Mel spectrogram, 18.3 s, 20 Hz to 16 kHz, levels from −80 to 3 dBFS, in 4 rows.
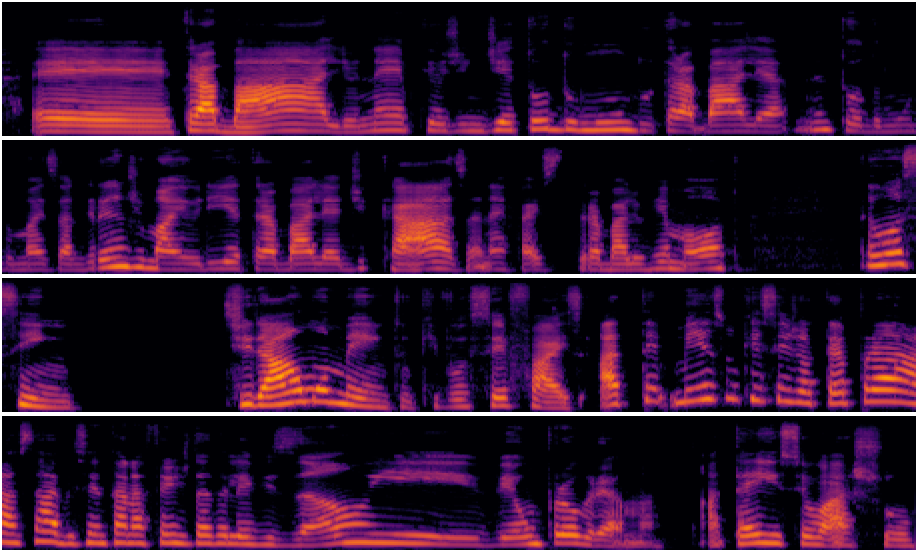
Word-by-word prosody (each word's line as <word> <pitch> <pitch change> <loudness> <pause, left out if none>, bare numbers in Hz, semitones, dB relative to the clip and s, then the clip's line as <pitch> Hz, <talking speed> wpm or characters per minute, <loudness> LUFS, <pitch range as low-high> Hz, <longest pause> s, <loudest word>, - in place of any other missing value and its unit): eh, 160 -3 +1
trabalho, 175 -1 +4
né, 195 +2 -8
porque 200 0 -12
hoje 180 0 -15
em 180 - -13
dia 200 +1 -3
todo 220 -1 -4
mundo 200 -2 -3
trabalha 170 -2 -3
nem 215 0 -10
todo 175 -7 -16
mundo, 165 0 -23
mas 160 0 -11
a 155 - -6
grande 225 +8 -1
maioria 175 0 -5
trabalha 160 -1 -4
de 175 - -18
casa, 185 -4 +1
né, 170 - -12
faz 160 0 -10
trabalho 160 -1 -6
remoto. 185 +2 -4 0.6
Então, 275 +1 +1
assim, 210 - 0 0.7
tirar 250 +1 +9
um 320 - +5
momento 210 - 0
que - - -21
você 190 +4 -4
faz, 150 -7 -1
até 260 +7 +1
mesmo 380 +6 -2
que 380 -2 -5
seja 320 -4 -4
até 280 0 -3
pra, 310 -5 +5
sabe, 255 -5 0
sentar 235 +1 -1
na 225 - 0
frente 230 0 -4
da 220 - 0
televisão 195 +3 -2
e 215 -6 -4
ver 185 +1 -7
um 210 - -2
programa, 210 -5 -2 0.2
até 215 +1 -2
isso 225 -3 -1
eu 195 - -2
acho 160 -1 -2
190 Hz, 170 wpm, -27 LUFS, 170-230 Hz, 0.7 s, tirar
